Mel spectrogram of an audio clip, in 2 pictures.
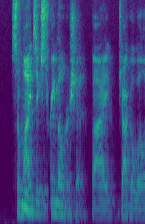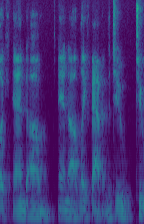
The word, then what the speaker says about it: Jocko Willink: So mine's Extreme Ownership by Jocko Willink and Leif Babin, the two retired Navy SEALs. I pronounced his name wrong, but anyway. No, you did it. Jocko Willink and Leif Babin.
